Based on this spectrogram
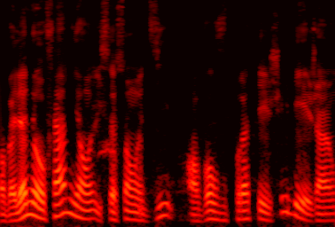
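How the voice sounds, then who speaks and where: At a moderate pace, a man with a medium pitch speaks with very wide pitch swings in a dry, close sound with no echo. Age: 70s. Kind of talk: interview, explaining traditions. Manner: halting, many repetitions.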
